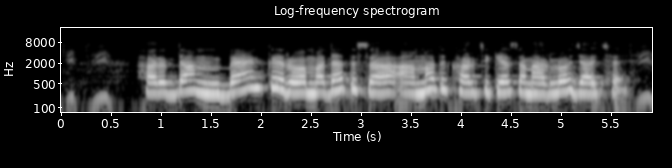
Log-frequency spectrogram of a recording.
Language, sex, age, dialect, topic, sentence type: Maithili, female, 18-24, Angika, banking, statement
